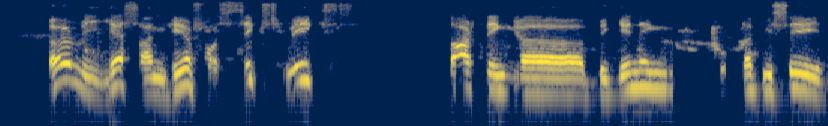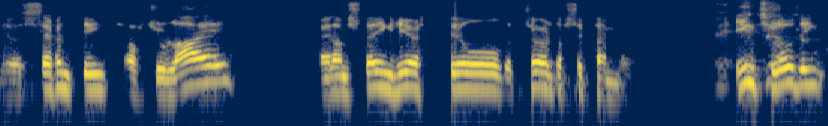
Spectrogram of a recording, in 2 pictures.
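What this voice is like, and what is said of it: Slight foreign accent. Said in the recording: “you have an accent ... A little bit.”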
